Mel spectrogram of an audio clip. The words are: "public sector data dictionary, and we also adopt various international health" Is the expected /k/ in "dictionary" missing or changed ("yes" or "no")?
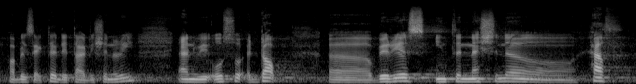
yes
